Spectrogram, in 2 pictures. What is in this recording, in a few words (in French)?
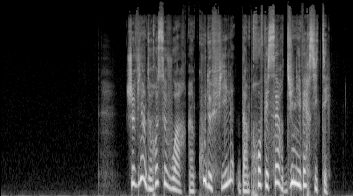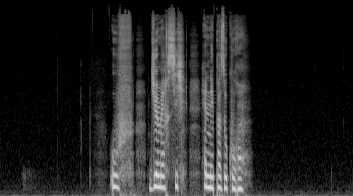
robots fr; marmite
